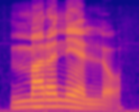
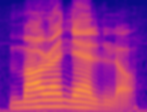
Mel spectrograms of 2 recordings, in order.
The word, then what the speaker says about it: Maranello: buo English R buo Italian r maranelo English are Maranello one final aspect of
